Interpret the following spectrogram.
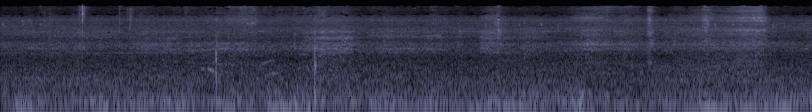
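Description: Outdoor ambience led by a steady low rumble of wind on the microphone, with a few faint knocks.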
